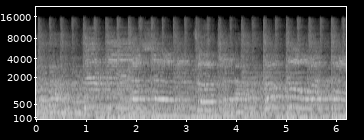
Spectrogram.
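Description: Women's voices singing a soul-pop song through a PA over amplified backing music with a bass line and a steady beat.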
